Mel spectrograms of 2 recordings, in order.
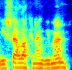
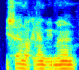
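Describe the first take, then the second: First: Said in the usual way. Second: Low, softer, put-on voice echoing the comment; mocking echo. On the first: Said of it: "You sound like an angry man, yeah". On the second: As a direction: parrot the commenter back mockingly.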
